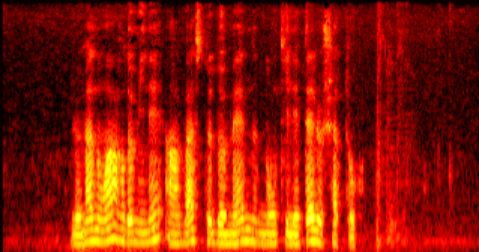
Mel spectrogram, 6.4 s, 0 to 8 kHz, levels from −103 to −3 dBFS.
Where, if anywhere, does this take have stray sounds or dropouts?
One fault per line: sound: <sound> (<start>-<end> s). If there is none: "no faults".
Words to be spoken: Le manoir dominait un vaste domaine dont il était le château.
sound: thud (5.0-5.6 s)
